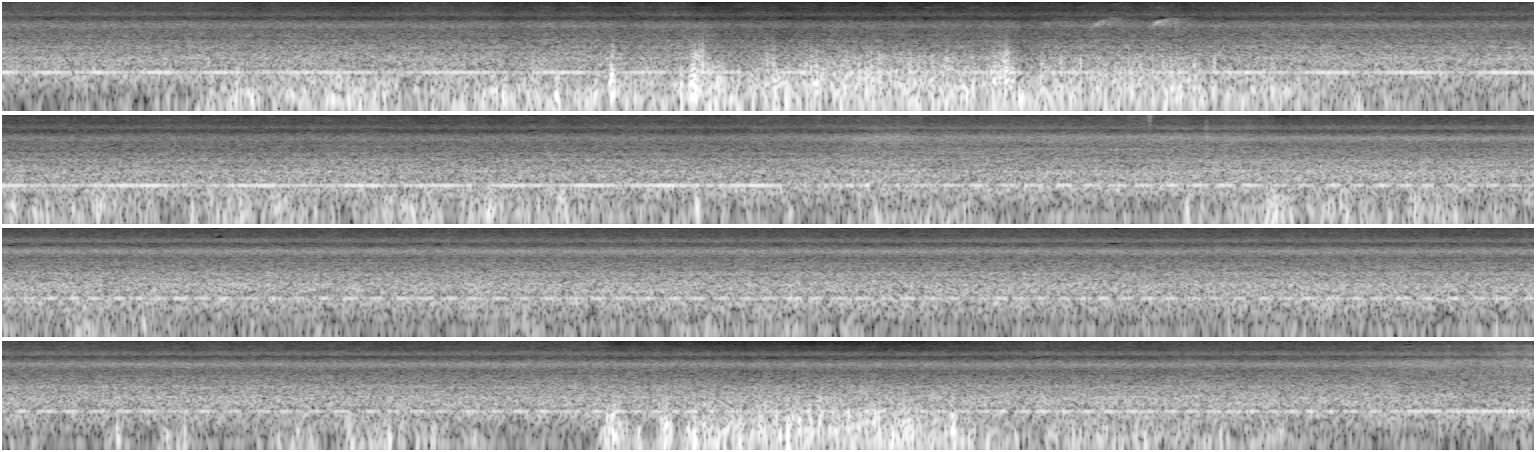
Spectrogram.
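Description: Wind buffeting the microphone over a steady low rumble. It gusts louder in the first few seconds and again near the end, with a faint steady hum running through much of it.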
